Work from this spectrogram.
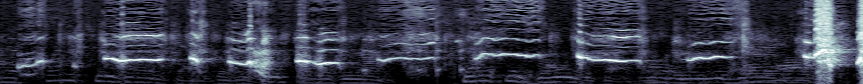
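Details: Pet dogs in a small room giving funny sounds: a series of drawn-out whimpering whines that bend upward and downward, separated by brief pauses, with people talking over them and a loud rustle near the end.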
